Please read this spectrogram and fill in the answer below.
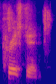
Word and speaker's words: Xtian: going to know that X TI is pronounced Christian and I bring more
